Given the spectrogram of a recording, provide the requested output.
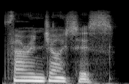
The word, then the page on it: pharyngitis: British English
